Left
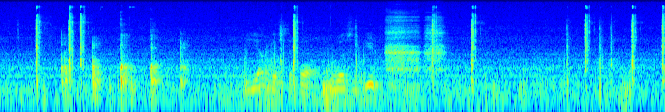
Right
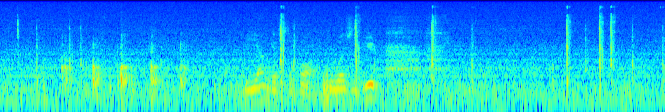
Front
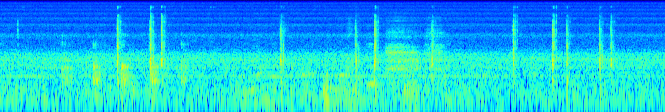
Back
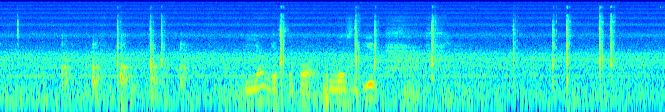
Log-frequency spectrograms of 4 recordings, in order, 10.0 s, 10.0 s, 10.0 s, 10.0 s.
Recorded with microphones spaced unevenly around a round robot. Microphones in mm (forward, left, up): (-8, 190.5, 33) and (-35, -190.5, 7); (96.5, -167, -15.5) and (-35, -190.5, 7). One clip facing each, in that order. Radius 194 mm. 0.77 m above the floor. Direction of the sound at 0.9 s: 120° left.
